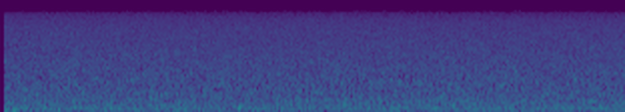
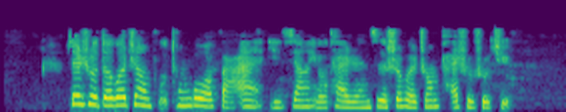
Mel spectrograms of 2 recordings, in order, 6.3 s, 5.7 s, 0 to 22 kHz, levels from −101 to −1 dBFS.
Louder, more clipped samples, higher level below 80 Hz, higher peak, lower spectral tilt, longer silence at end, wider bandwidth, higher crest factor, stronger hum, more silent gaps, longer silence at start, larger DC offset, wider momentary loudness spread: second, -60 LUFS vs -17 LUFS; neither; second, -80 dBFS vs -62 dBFS; second, -48 dBFS vs -2 dBFS; about the same, -3 dB/octave vs -3.5 dB/octave; second, 0 s vs 0.6 s; first, 15.5 kHz vs 7.8 kHz; about the same, 14 dB vs 16 dB; neither; neither; second, 0 s vs 0.65 s; neither; second, 1 LU vs 10 LU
